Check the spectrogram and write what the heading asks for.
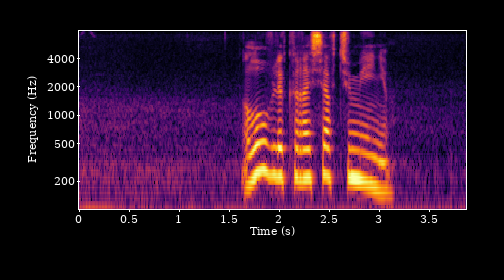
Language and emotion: Russian, neutral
